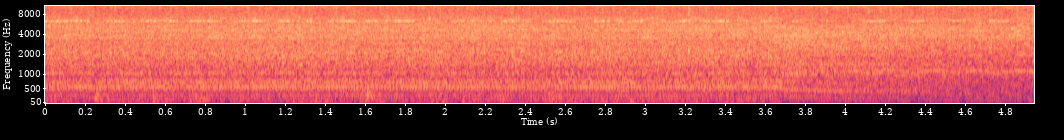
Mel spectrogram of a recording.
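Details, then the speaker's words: 5.3L LS-swapped S10 with a 300M/Intrepid electric fan, warm idle, hood closed, about 85°F outside: steady driver-side fan hum spins down as coolant reaches 185°F; normal shutoff. "there it is, shutting off. So one cooling fan, the driver's side fan on the M300M will cool the engine down just idling."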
